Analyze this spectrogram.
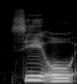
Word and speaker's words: connoisseur: connoisseur 이렇게 쓰죠.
